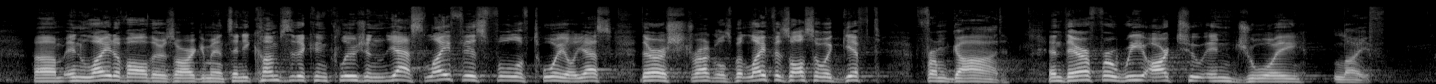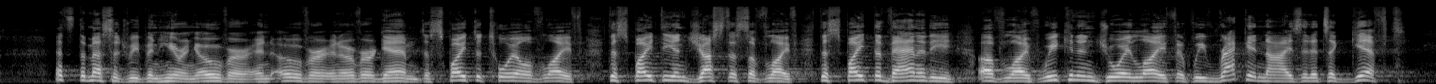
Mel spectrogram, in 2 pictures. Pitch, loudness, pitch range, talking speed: 170 Hz, -20 LUFS, 150-190 Hz, 160 wpm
